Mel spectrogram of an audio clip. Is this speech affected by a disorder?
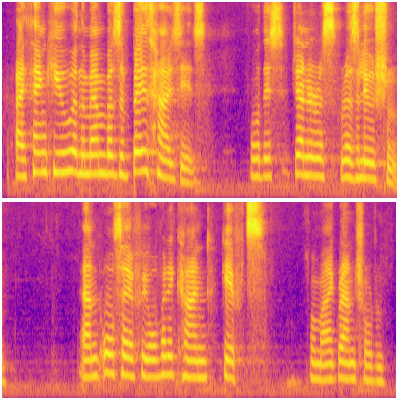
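No.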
